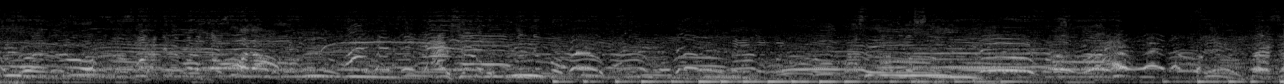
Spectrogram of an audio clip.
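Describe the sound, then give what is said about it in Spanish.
A large crowd celebrating on Las Ramblas shouts the drawn-out "siu" celebration chant of Cristiano Ronaldo, many overlapping voices rising and falling in a loud, continuous roar like a howl, with a steady low hum underneath throughout. “Ah, a ver cómo lo explico esto escucho como el siu de, Cristiano Ronaldo amplificado, ¿no?”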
